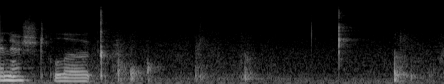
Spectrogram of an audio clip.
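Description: High heels click on a hard floor.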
